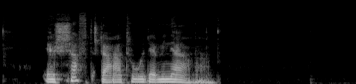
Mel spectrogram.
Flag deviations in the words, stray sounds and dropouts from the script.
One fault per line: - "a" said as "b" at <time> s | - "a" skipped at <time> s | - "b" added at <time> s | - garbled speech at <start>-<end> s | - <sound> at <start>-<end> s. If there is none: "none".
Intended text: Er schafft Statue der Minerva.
none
